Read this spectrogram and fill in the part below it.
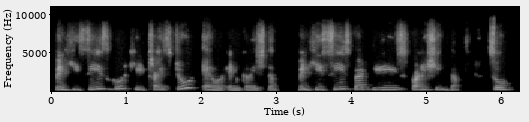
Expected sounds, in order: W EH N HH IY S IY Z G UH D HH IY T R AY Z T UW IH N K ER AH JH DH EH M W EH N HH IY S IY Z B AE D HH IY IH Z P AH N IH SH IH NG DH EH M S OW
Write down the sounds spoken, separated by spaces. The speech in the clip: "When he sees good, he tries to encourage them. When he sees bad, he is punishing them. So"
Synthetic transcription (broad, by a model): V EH N HH IY S IY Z G UH D HH IY T R AY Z T UW IH N K ER AH JH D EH M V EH N HH IY S IY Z B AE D HH IY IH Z P AH N IH SH IH NG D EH M S OW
